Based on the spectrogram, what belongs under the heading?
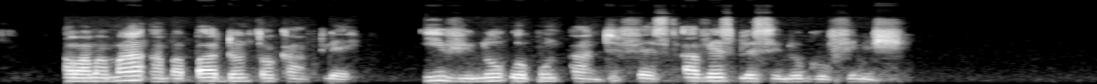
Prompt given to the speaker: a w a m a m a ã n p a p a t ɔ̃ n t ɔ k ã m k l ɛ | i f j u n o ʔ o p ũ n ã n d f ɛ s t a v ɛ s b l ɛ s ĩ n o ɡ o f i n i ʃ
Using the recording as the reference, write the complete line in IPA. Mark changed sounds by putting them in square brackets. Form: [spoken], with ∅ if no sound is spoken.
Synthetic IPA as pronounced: a w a m a m a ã n p a p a [d] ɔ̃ n t ɔ k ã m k l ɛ | i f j u n o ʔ o p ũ n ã n d f ɛ s t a v ɛ s b l ɛ s ĩ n o ɡ o f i n i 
